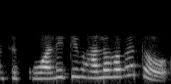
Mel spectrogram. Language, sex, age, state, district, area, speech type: Bengali, female, 30-45, West Bengal, North 24 Parganas, urban, conversation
